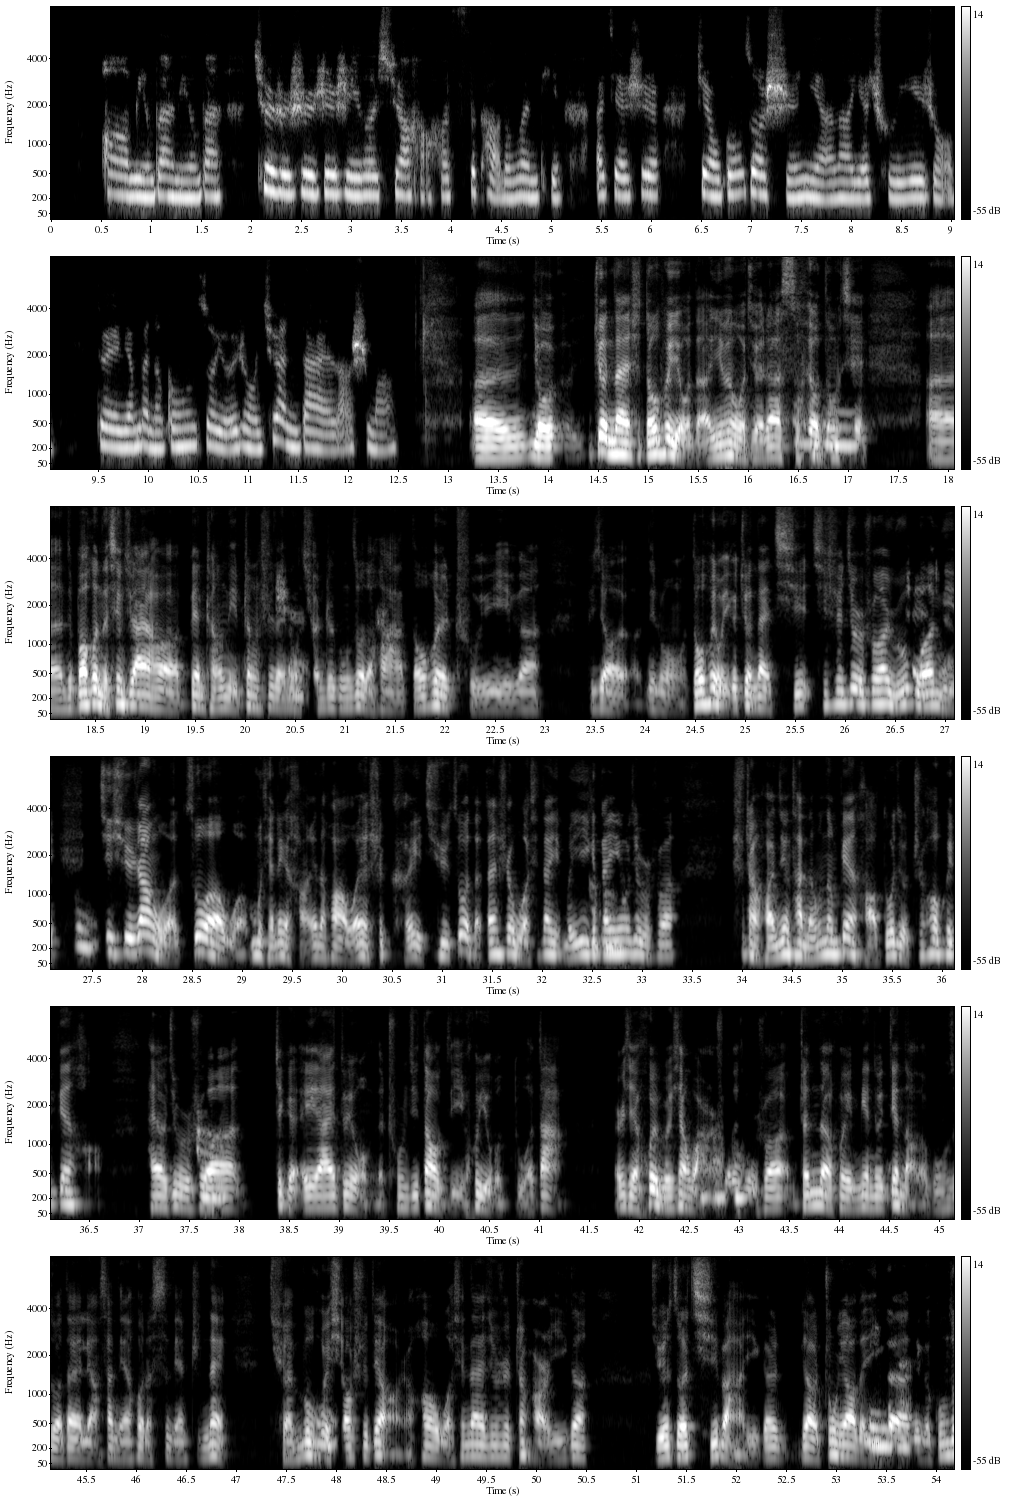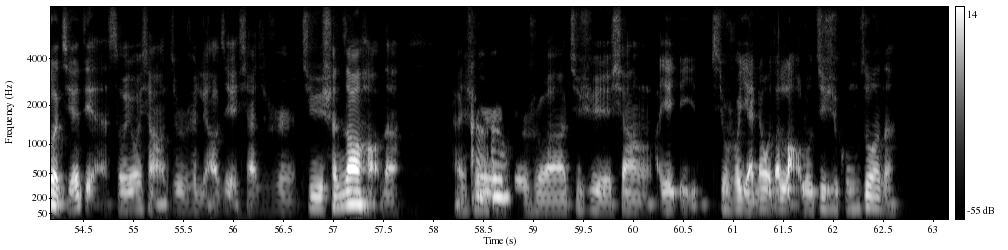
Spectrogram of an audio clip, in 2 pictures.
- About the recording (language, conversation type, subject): Chinese, advice, 我该选择进修深造还是继续工作？
- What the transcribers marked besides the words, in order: laughing while speaking: "所有东西"; other noise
